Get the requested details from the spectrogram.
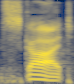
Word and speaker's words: Scott: And I said, Scott. And they said, how do you spell that? And I said, S-C-O-T-T.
